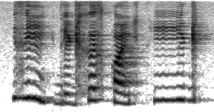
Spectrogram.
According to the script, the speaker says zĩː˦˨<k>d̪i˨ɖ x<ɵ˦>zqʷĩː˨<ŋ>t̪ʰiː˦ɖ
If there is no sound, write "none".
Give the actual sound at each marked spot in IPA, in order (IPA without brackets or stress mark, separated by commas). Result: k, ə˦, x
